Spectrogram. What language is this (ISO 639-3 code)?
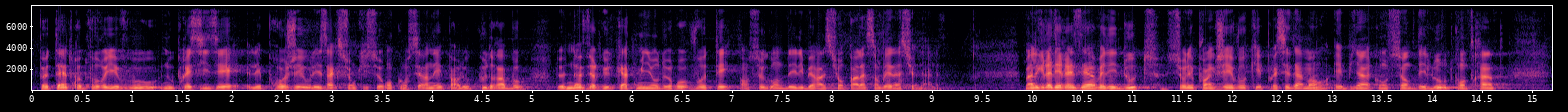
fra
